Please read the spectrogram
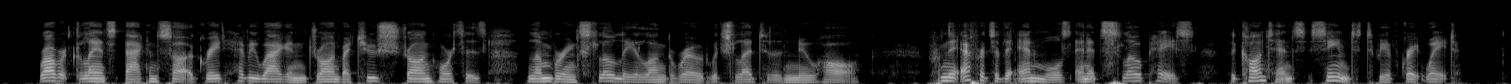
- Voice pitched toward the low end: Yes, low, 125 Hz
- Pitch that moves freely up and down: No, average, 4.1 semitones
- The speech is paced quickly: No, average, 170 wpm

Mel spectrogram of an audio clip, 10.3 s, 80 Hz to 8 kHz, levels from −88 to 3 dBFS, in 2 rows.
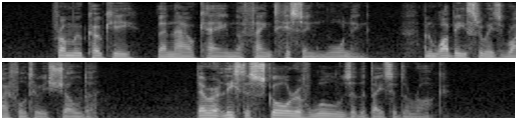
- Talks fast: No, average, 180 wpm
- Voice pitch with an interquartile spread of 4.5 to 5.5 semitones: No, average, 3.6 semitones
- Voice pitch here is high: No, low, 100 Hz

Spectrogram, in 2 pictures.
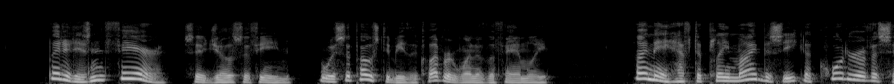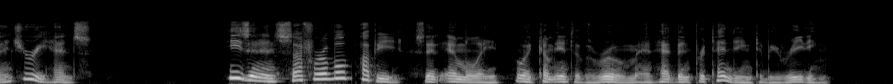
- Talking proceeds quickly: No, average, 165 wpm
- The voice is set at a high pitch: No, low, 125 Hz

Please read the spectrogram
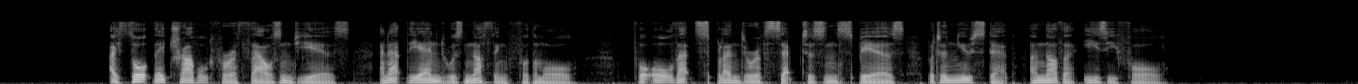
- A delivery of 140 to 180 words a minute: Yes, average, 145 wpm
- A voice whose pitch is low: Yes, very low, 85 Hz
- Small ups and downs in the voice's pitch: No, average, 3.8 semitones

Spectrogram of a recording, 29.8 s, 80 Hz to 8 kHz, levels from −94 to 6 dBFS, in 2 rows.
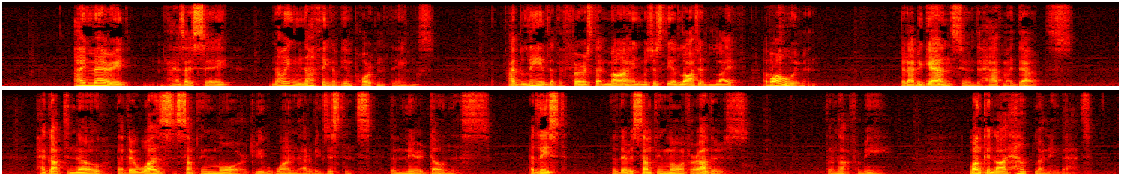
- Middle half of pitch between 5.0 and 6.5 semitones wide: No, average, 4.6 semitones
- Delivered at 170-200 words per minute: No, average, 145 wpm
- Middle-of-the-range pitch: No, very low, 95 Hz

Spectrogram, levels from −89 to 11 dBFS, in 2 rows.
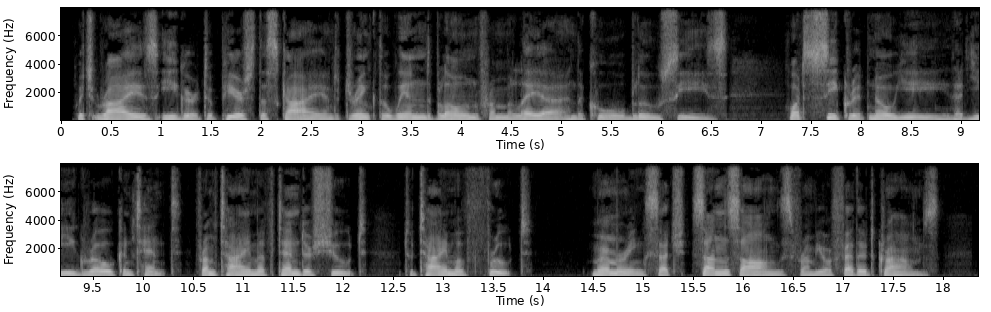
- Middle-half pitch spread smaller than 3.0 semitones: No, average, 3.4 semitones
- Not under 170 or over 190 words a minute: No, average, 145 wpm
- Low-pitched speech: Yes, low, 130 Hz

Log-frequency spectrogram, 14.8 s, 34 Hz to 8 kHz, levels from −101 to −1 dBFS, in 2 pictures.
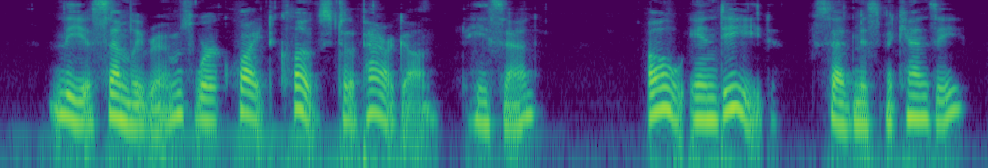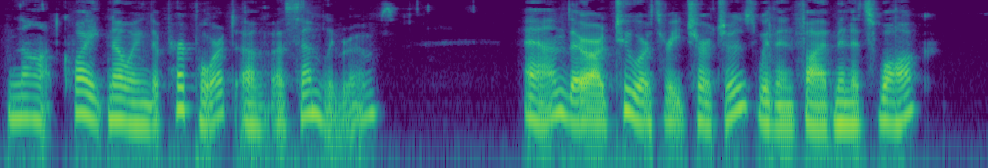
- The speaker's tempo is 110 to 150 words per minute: Yes, average, 140 wpm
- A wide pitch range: No, average, 4.7 semitones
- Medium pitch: Yes, medium, 175 Hz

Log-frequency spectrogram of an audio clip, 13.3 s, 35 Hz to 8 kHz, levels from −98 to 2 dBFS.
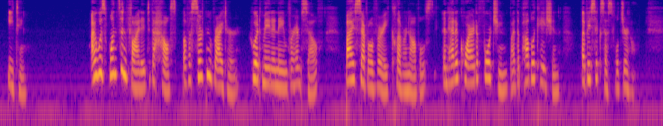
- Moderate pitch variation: No, wide, 6.6 semitones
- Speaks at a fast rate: No, average, 165 wpm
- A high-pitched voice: Yes, high, 200 Hz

